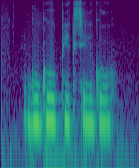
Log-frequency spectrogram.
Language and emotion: Russian, neutral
